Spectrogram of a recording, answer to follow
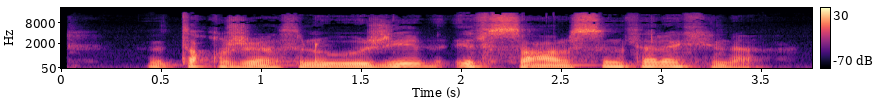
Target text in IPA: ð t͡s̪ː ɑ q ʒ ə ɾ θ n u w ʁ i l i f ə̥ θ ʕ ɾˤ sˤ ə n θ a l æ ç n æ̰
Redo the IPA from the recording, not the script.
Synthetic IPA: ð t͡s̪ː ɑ q ʒ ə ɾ θ n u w ʒ i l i θ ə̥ s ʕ ɾˤ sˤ ə n θ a ɾ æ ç n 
